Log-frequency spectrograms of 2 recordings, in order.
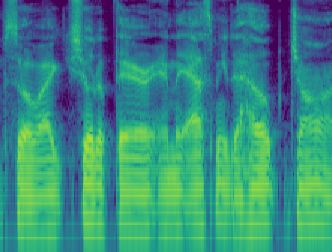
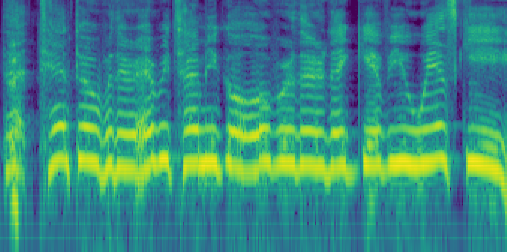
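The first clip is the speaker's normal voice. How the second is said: put-on drunk girlfriend; 6 dB louder than usual. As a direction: squeal it like a giddy drunk girlfriend. Drunk girlfriend explains the whiskey.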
